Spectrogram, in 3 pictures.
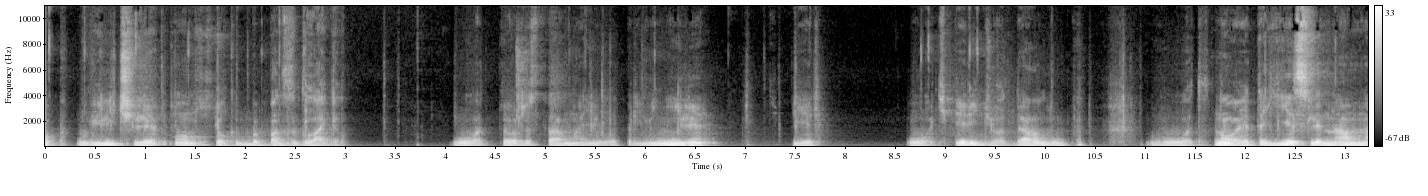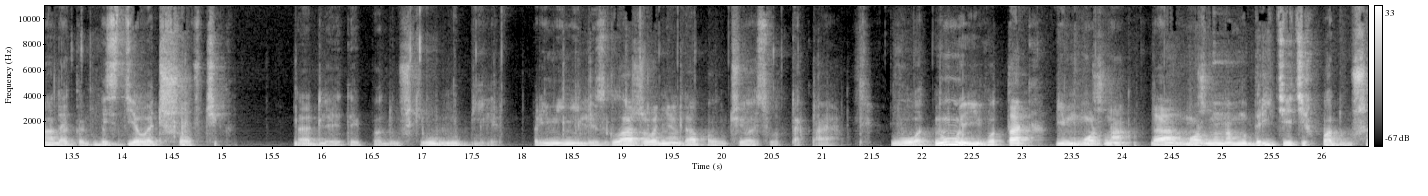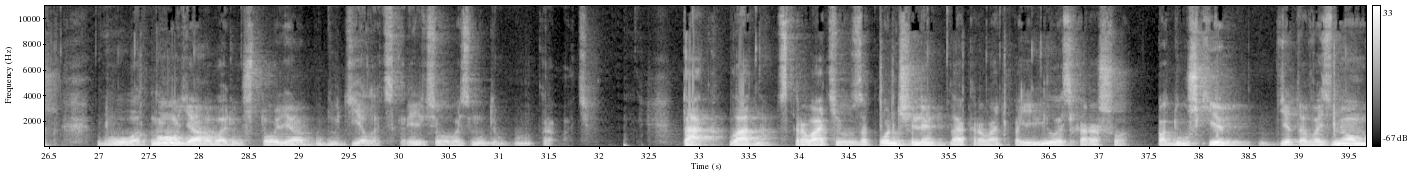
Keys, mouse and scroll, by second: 0.4-0.9 middle drag, 1.4 shift+middle click, 2.1 middle click, 2.4 Tab, 3.4 Tab, 4.8 ctrl+a, 5.2 middle click, 5.5 Tab, 6.1 middle click, 7.5 ctrl+r, 10.8 ctrl+b, 14.4 ctrl+KP_Subtract, 15.5 s, 17.2 Tab, 17.5-18.8 middle drag, 18.5 ctrl+3, 19.4 shift+middle drag, 19.7 middle click, 20.5 click, 21.4 middle drag, 21.9 shift+middle click, 23.1-23.7 middle drag, 24.2 middle click, 26.6-27.0 middle drag, 27.2 shift+middle drag, 27.9-28.4 middle drag, 33.7 click, 34.8 Delete, 35.3 middle drag, 35.9 shift+middle drag, 36.3 click, 39.5 shift+middle drag.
